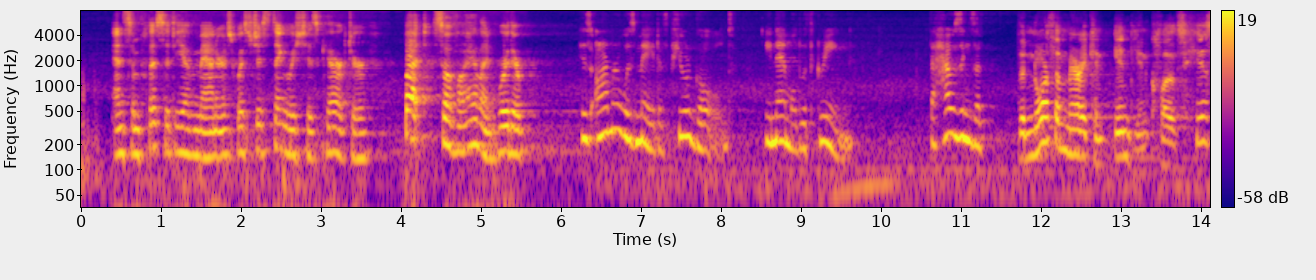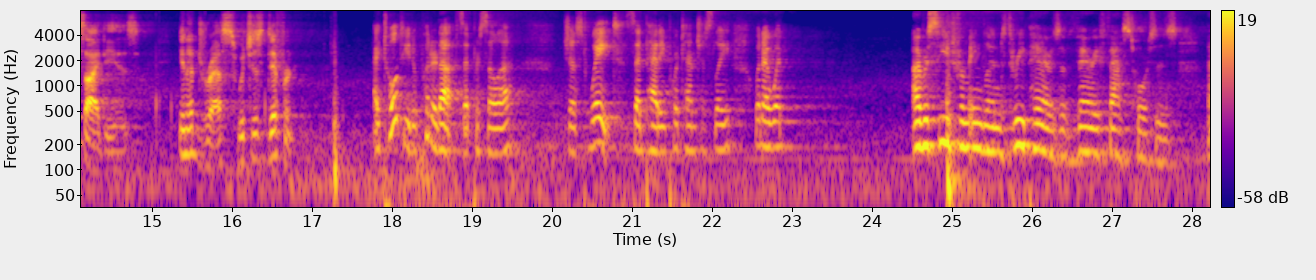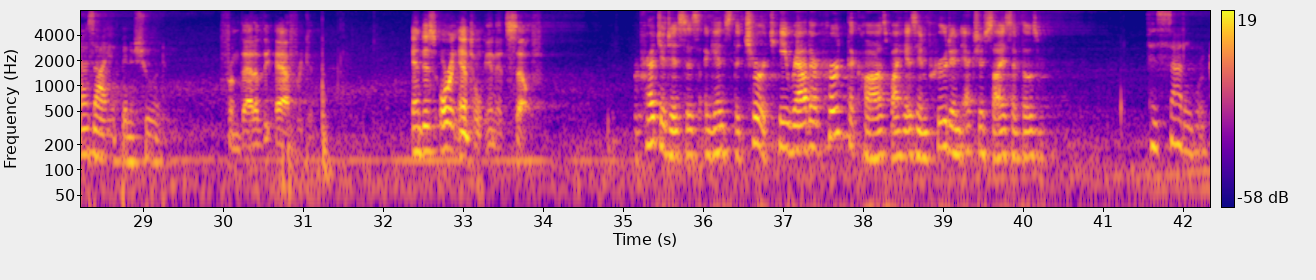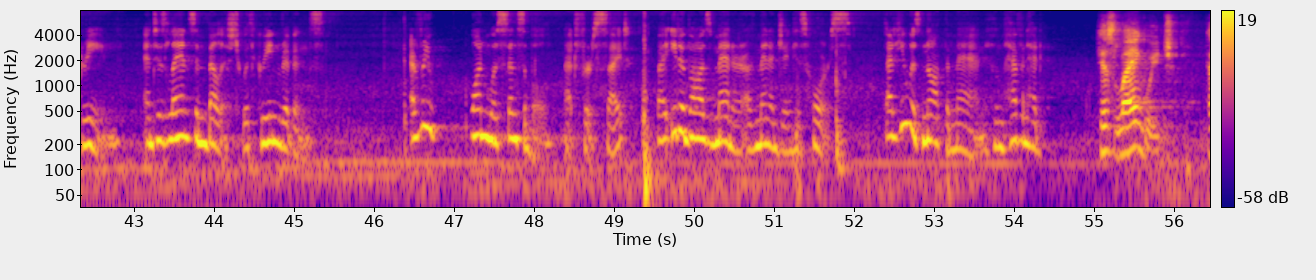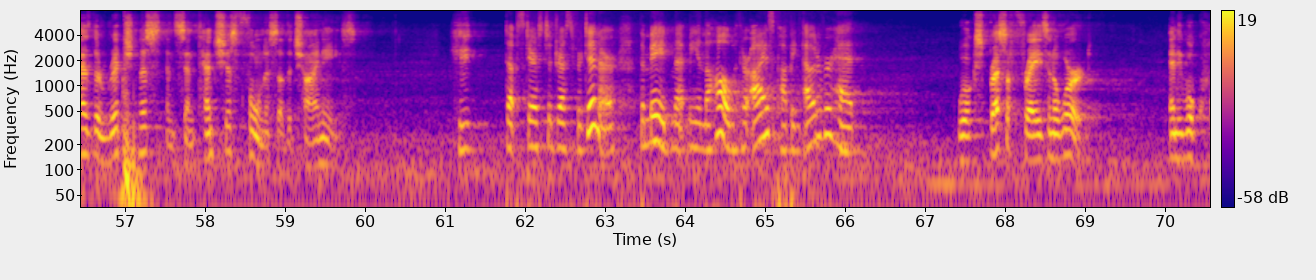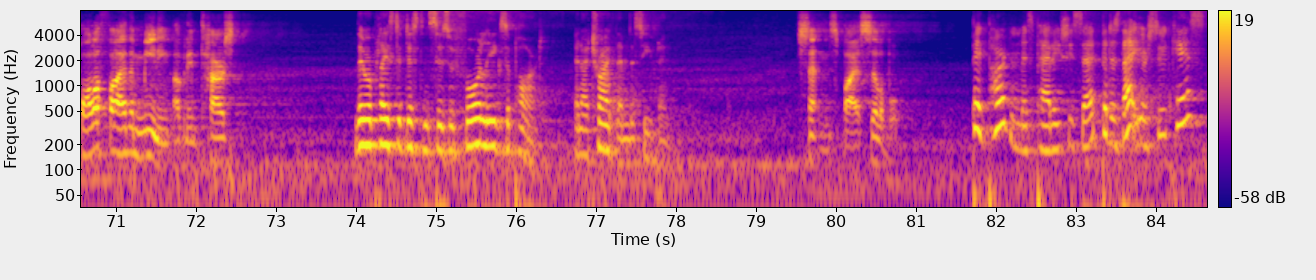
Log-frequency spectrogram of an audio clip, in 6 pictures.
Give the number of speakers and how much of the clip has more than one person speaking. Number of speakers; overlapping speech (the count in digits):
5, no overlap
